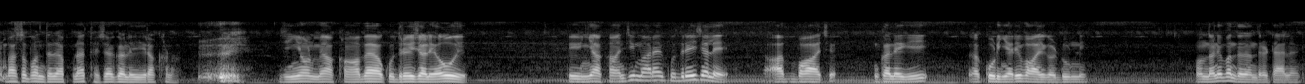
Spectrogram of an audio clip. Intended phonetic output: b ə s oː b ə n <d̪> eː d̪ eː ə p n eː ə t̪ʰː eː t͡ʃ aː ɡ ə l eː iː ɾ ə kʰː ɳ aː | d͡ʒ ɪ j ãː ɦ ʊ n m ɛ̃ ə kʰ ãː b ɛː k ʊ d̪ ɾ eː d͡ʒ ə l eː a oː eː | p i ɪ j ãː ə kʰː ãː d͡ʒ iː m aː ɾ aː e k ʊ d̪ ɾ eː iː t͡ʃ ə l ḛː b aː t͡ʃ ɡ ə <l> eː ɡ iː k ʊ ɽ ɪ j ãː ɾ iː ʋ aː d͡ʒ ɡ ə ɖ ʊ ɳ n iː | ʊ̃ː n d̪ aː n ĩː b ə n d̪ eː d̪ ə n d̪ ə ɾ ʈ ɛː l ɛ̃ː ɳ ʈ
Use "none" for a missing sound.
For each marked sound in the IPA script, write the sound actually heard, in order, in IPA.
d̪, l

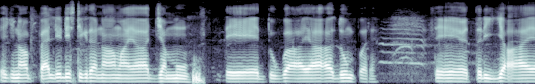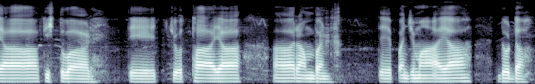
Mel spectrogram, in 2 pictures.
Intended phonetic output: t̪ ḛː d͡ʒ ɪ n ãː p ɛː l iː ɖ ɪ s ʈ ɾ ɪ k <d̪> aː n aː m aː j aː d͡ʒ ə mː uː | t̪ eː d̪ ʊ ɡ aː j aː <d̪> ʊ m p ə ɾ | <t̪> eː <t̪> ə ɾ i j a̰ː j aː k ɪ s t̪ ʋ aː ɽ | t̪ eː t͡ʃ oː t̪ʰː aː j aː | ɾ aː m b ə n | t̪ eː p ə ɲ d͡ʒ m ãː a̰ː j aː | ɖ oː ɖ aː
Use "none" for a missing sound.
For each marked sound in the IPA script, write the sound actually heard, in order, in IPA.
d̪, d̪, t̪, t̪

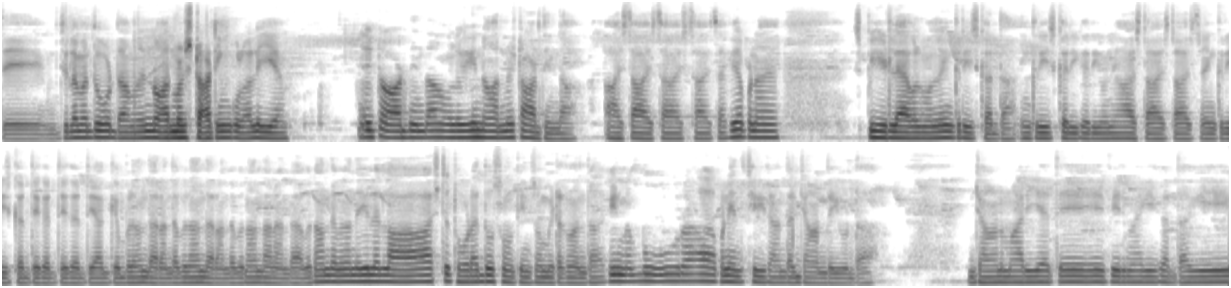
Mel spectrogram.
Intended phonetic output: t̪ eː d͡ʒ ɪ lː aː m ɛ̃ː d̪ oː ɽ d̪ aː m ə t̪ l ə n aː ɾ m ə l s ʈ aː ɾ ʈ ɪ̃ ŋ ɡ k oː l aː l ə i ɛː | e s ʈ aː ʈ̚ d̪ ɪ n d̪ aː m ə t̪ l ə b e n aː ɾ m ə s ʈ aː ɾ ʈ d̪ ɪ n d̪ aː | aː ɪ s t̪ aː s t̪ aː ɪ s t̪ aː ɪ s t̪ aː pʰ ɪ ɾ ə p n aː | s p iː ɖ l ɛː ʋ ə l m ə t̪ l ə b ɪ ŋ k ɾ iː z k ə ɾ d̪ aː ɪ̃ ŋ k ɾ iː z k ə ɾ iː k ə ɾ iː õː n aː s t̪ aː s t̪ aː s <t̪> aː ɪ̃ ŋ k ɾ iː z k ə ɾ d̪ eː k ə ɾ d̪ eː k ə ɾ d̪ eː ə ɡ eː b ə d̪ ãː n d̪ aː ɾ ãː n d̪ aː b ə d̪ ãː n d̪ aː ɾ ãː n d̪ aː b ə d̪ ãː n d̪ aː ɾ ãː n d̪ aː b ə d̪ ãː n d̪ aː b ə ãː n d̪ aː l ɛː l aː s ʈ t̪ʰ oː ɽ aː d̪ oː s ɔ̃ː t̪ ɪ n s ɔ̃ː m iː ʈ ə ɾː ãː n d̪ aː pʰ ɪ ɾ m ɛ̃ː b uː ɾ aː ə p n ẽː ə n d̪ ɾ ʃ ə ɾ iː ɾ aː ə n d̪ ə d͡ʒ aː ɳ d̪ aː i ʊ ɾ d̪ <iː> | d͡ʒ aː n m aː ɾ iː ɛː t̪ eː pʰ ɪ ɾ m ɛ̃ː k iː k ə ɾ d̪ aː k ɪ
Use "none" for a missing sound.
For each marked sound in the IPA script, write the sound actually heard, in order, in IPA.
t̪, aː

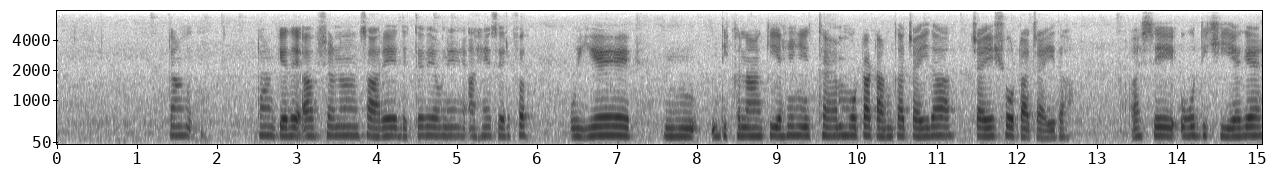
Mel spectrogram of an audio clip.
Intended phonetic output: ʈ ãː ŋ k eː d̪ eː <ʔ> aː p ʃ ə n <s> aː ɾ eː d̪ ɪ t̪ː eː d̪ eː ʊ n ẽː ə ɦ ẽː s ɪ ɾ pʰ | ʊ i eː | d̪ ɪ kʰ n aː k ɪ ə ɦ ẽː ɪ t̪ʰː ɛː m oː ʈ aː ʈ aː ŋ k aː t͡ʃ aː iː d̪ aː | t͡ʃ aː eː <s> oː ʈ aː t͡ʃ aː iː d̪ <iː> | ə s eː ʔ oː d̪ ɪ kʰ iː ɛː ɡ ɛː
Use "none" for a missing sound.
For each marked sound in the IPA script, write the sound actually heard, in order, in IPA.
ʔ, s, ʃ, aː

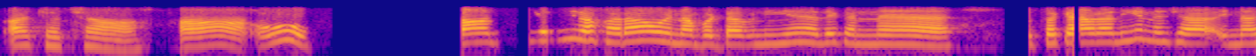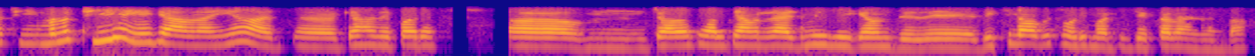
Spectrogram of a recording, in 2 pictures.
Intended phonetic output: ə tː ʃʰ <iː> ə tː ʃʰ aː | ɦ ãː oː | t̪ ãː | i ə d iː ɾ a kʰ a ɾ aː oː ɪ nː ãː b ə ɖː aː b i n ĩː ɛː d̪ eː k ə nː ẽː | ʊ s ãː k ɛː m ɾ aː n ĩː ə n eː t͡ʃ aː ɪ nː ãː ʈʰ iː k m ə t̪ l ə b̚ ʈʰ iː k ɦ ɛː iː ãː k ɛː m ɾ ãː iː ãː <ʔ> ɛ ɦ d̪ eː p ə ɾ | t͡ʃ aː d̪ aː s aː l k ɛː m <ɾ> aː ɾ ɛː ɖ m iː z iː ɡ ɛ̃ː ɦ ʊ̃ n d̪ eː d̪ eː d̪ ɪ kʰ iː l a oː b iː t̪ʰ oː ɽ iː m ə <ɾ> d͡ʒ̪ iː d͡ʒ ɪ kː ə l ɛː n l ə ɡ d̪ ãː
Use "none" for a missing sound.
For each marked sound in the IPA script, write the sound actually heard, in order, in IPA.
aː, k, ɾ, ɾ

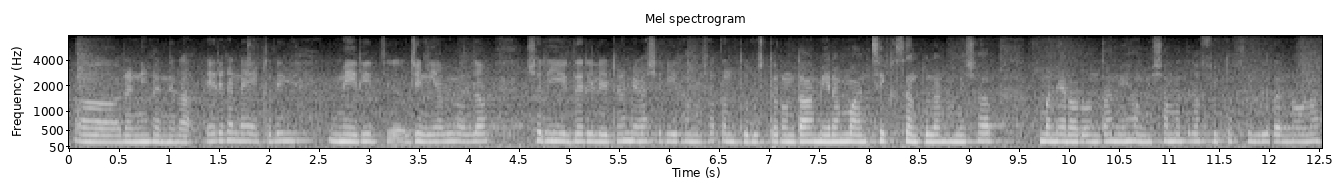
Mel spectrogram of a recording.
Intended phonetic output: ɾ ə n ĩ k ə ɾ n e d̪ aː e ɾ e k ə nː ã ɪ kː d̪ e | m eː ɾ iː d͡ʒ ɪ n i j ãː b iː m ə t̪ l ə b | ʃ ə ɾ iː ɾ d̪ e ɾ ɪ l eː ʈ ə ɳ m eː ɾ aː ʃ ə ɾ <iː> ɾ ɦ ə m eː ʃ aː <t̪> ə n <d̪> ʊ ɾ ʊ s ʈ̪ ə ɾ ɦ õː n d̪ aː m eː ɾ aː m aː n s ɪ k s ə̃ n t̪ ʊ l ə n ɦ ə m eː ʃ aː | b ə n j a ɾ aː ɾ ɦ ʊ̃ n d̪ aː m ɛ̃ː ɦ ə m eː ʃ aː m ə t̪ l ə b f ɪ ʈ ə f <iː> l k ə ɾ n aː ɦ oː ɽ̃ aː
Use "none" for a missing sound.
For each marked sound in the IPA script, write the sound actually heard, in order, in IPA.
iː, t̪, t̪, iː

